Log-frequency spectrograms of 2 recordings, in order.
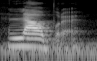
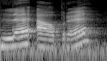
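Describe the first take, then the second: First: The vowel of le is dropped before arbre. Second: The vowel of le is kept before arbre. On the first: The speaker calls it right. "we would say l'arbre" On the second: The speaker calls it wrong. "instead of saying le arbre"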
